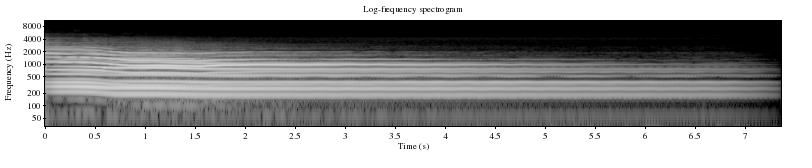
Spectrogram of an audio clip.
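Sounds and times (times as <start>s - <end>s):
pedal steel guitar D9 chord in country style: 0.0s - 7.0s.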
